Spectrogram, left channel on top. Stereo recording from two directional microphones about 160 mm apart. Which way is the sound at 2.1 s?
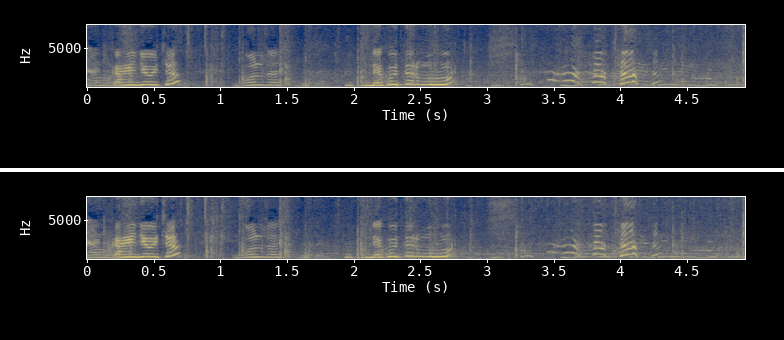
25° left (ahead or behind).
